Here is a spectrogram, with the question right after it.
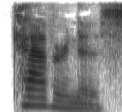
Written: cavernously

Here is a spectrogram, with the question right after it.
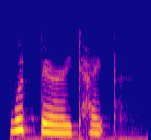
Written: woodburytype

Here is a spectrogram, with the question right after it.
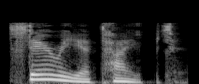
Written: stereotyped

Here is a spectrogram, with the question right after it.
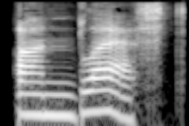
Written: unblessed

